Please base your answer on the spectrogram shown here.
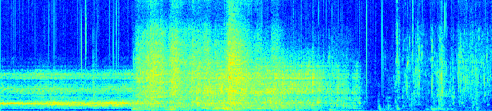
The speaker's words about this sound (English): You're heading right for that water trough. I can't stop, Ollie. We're going to hit it.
